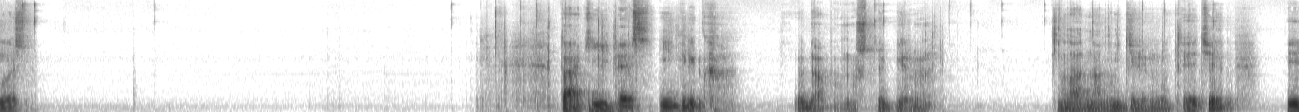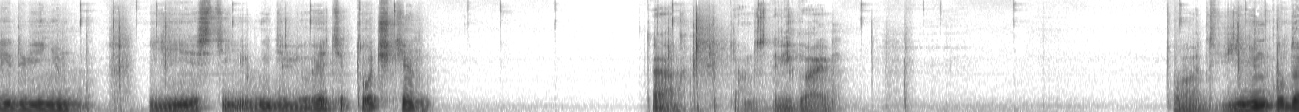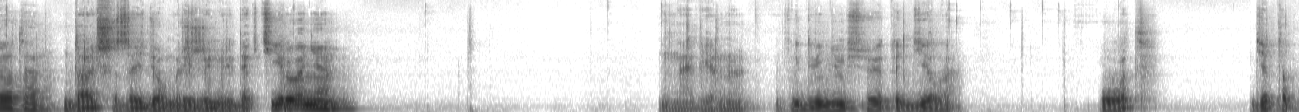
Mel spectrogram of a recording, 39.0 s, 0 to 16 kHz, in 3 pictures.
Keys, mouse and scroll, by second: 1.5-4.5 drag, 5.1 shift+middle click, 6.0 s, 9.4 shift+middle click, 10.2 click, 11.4 shift+middle click, 12.1-13.7 drag, 14.3 shift+middle click, 15.5 click, 16.5 middle click, 17.6 middle click, 18.5-19.7 drag, 19.9 ctrl+z, 20.5-21.5 drag, 21.8 Tab, 22.2 middle click, 23.1-24.7 drag, 25.4 shift+middle click, 25.7 middle click, 26.8 Tab, 27.8 a, 28.8-30.2 middle drag, 30.6 KP_7, 32.0 middle click, 32.8 e, 35.7 middle click, 36.3 shift+middle click, 37.1-38.9 middle drag.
